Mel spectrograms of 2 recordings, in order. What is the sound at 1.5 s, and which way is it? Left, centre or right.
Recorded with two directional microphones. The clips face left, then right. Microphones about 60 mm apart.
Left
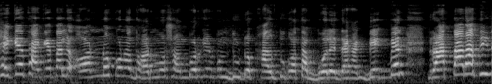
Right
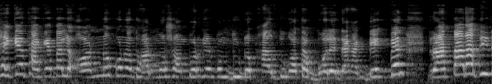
A woman's voice, left.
